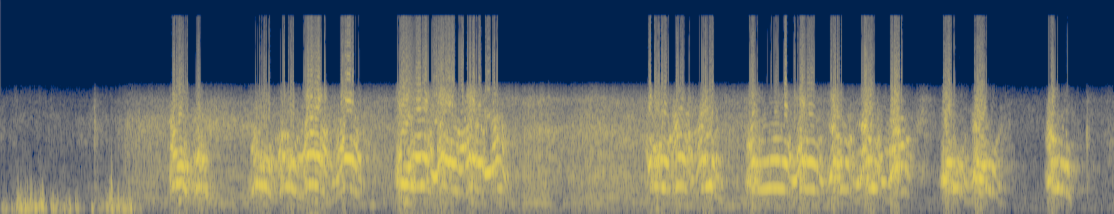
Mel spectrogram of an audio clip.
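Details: Nikki the dog barks at a weed wacker, firing rapid runs of loud, raspy barks and yips in clustered volleys, pausing briefly between bouts, while the trimmer's motor hums underneath.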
